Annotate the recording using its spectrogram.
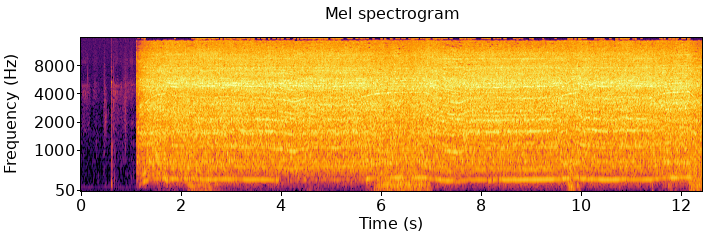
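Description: Magnetic drill's motor running a 9/16-inch annular cutter through steel plate. It is a steady whine that starts about a second in, with slight dips in pitch now and then as the cutter loads up.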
